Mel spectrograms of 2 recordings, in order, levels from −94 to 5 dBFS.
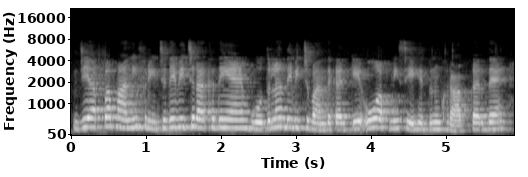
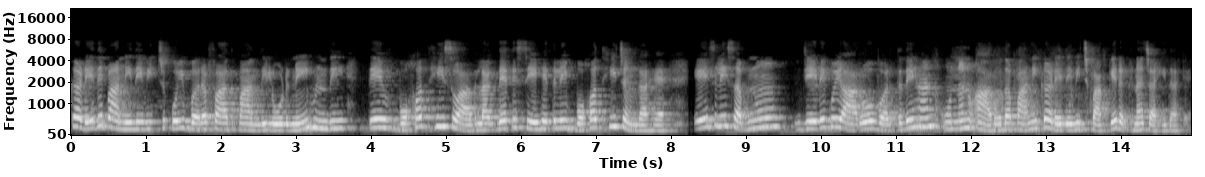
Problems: constant background noise, continuous background conversations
